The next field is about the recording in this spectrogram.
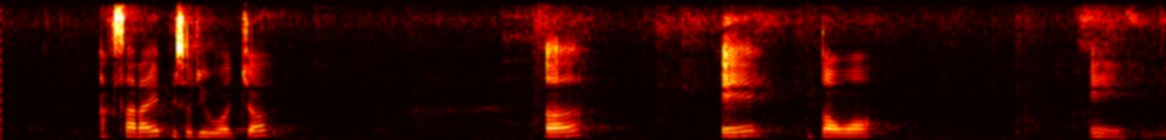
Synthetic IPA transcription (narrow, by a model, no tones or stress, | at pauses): ʔaksaɾaeb̥i̤sɔd̪̥i̤wɔt͡ʃɔ | ʔə | ʔe | ut̪ɔwɔ | ʔe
